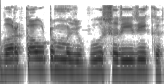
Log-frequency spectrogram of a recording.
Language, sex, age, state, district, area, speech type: Punjabi, male, 45-60, Punjab, Hoshiarpur, urban, spontaneous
